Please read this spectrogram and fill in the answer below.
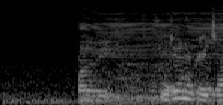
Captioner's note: razor buzzing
